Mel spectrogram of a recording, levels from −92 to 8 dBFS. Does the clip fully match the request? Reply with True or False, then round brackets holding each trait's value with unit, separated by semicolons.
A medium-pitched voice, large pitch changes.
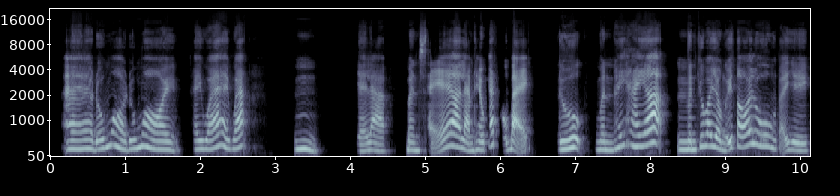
False (230 Hz; 6.0 semitones)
